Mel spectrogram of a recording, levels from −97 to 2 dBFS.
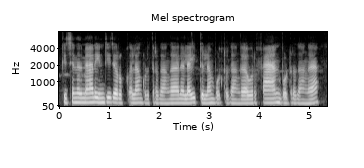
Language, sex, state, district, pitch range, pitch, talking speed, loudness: Tamil, female, Tamil Nadu, Kanyakumari, 155-180 Hz, 165 Hz, 145 wpm, -17 LUFS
